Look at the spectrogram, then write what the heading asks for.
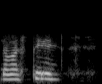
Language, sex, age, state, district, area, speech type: Hindi, female, 18-30, Uttar Pradesh, Prayagraj, urban, conversation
